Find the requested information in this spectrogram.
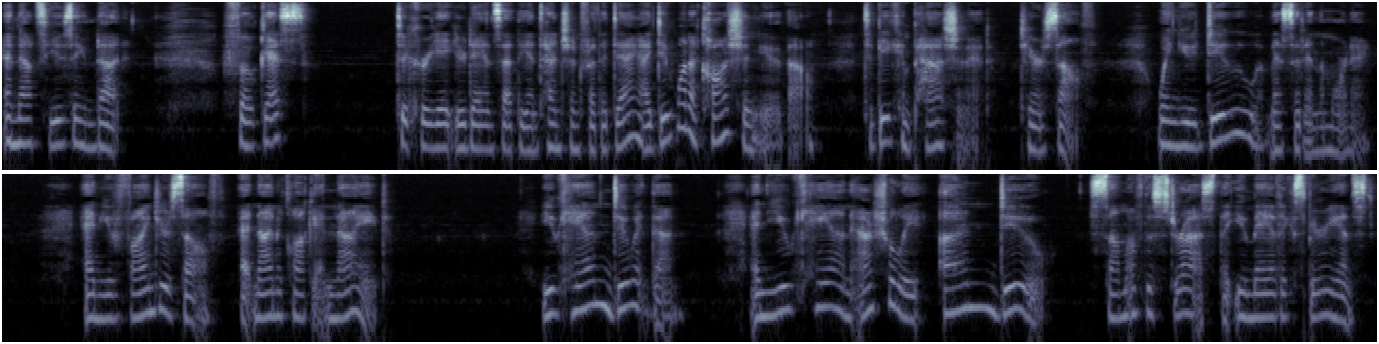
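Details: Adult woman speaking; typical speech.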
